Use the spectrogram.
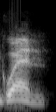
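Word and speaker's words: Gwin: Aaron Gwynn. It's the Joey of the week. Paul, You did pronounced Aaron it leave? wrong. You Oh, pronounced it wrong. It's who, what, when, Aaron Gwen. Oh, Gwen? Gwen. Yeah, you said it last week, Shane.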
